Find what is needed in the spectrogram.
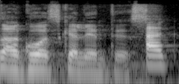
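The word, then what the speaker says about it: Aguascalientes: It's Aguas Calientes.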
